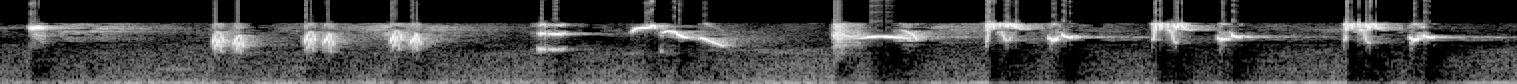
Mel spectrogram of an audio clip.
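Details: Vigorous song of a wild oriental magpie-robin, used to train caged birds: short burry chirps, then clear whistles sliding downward, ending in a run of crisp notes, each followed by a level whistled tail, with faint low background hum.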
